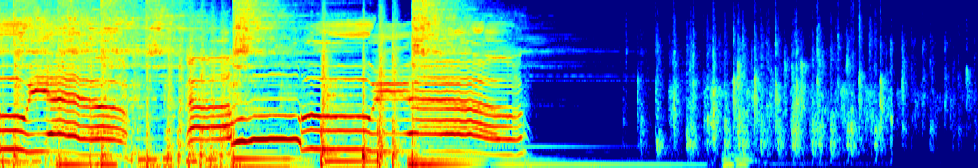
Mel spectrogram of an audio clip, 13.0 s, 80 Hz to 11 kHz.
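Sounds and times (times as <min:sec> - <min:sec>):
people clapping: 0:08.3 - 0:13.0.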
